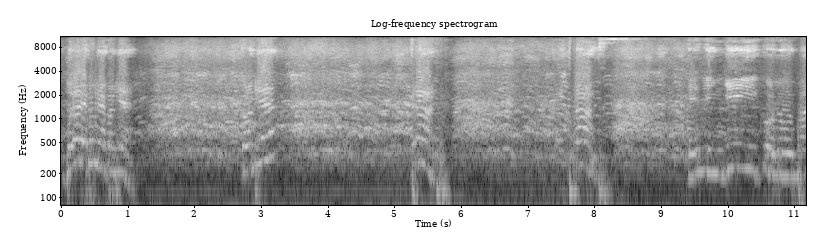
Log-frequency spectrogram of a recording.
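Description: A man speaks loudly and forcefully into a microphone over loudspeakers.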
